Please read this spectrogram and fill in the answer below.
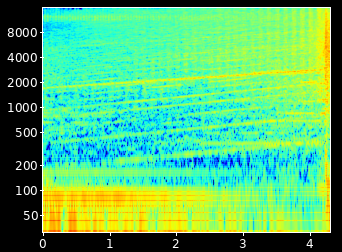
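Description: An engine accelerating, its pitch climbing slowly and steadily, over a steady low rumble.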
